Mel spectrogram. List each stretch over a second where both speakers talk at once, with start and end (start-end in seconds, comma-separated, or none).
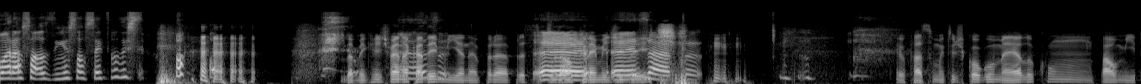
5.3-6.8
